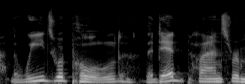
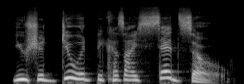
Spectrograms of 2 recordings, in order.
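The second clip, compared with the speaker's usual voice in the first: higher, grating, bossy filly; 8 semitones higher, 4 dB louder than usual. A narrator's reading. Bossy older filly ordering her brother, grating higher tone. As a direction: lord it over your brother. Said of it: "a tone of voice that just grated".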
